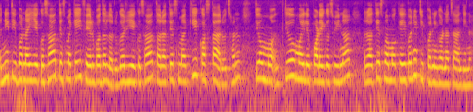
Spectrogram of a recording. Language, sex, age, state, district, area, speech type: Nepali, female, 18-30, West Bengal, Darjeeling, rural, spontaneous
